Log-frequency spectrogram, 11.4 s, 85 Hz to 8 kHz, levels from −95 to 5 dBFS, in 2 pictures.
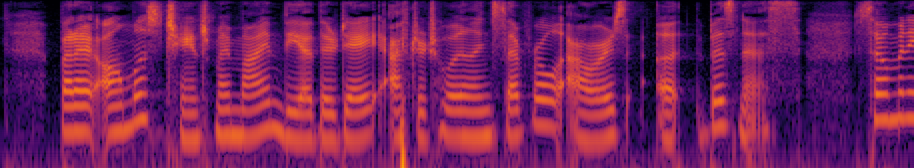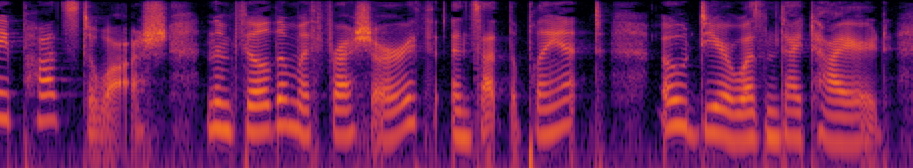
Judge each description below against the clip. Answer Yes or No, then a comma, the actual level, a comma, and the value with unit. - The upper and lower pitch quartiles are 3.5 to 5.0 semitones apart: Yes, average, 4.7 semitones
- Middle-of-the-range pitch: No, high, 210 Hz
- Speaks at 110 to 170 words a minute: No, average, 185 wpm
